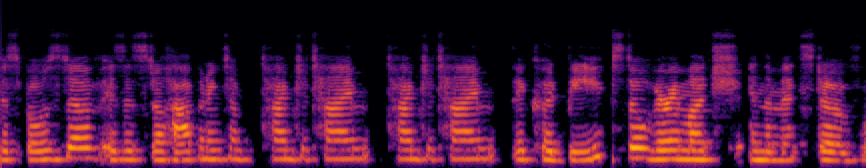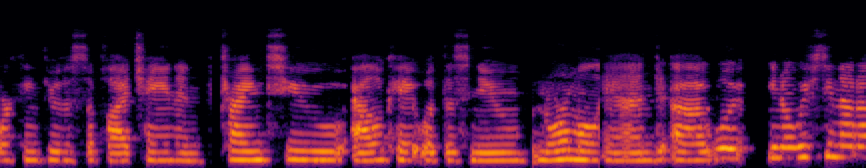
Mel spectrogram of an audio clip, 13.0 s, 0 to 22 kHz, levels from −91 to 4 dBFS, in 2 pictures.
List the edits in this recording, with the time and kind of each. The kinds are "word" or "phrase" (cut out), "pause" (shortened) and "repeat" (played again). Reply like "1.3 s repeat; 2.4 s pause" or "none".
2.8 s repeat; 4.6 s phrase; 8.1 s pause; 10.5 s phrase; 11.0 s word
